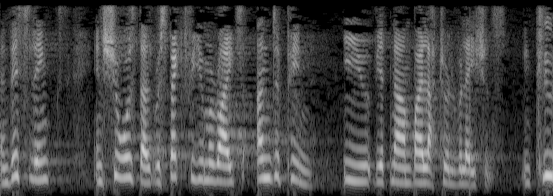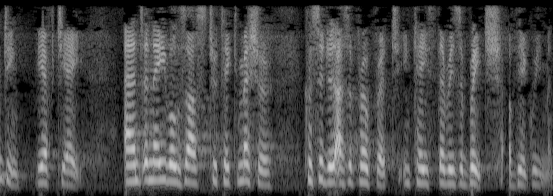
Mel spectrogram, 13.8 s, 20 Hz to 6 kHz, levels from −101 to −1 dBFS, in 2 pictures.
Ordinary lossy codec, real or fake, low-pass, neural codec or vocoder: MP3, 48 kbps; real; 5.4 kHz; none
